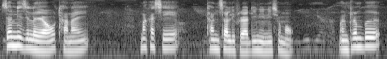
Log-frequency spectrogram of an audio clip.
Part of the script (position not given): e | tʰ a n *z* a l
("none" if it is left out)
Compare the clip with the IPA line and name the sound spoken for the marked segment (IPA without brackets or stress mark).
s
